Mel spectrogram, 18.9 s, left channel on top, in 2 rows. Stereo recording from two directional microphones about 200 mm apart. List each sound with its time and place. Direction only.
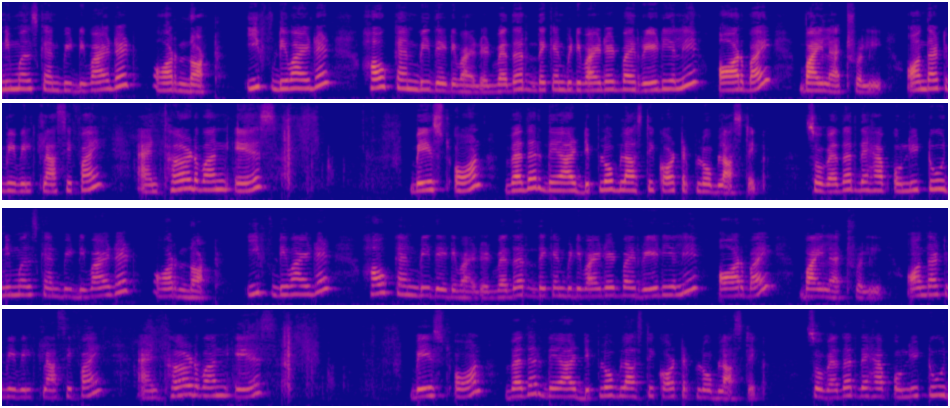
0.0 s speech: 45° left (ahead or behind)
13.6 s speech: 55° left (ahead or behind)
